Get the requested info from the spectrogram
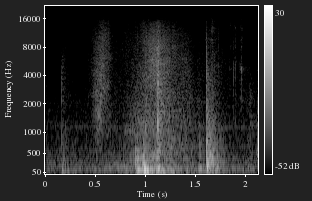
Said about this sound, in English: Let's open the door in case I barf.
